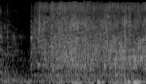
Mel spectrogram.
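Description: Water pours steadily into a cement mix being made sloppy for soaking boots and clothes for a life-size concrete figure, a continuous close trickling splash after a brief quiet start.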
